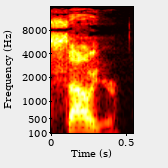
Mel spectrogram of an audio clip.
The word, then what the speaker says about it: Salyer: Uh, yes, Salyer.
